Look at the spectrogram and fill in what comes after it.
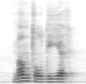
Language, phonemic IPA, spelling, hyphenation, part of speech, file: Dutch, /ˈmɑn.təlˌdiːr/, manteldier, man‧tel‧dier, noun, Nl-manteldier.ogg
- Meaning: tunicate, any member of the subphylum Tunicata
